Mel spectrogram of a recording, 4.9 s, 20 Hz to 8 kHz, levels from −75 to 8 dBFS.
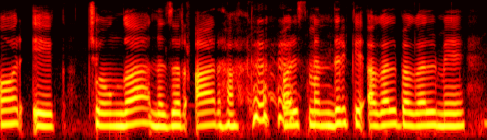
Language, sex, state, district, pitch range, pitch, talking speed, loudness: Hindi, female, Jharkhand, Palamu, 235-260 Hz, 245 Hz, 170 wpm, -13 LUFS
